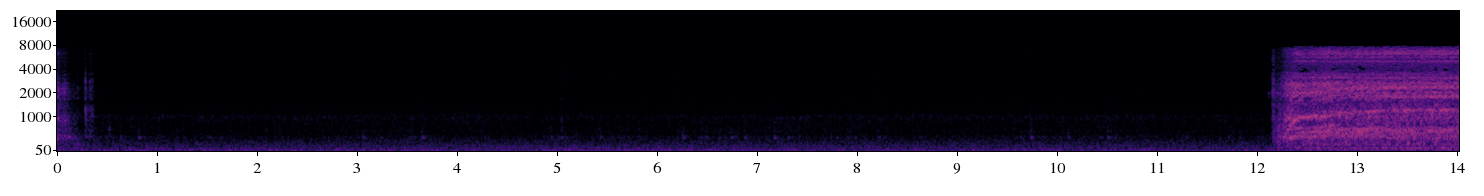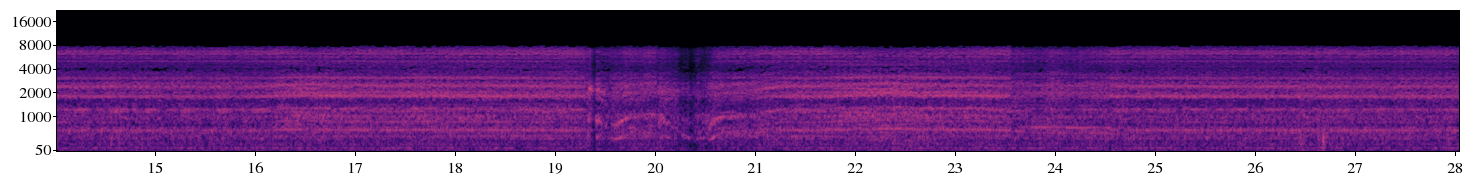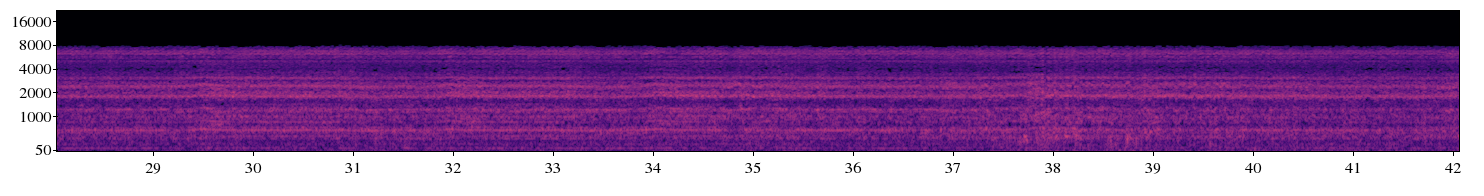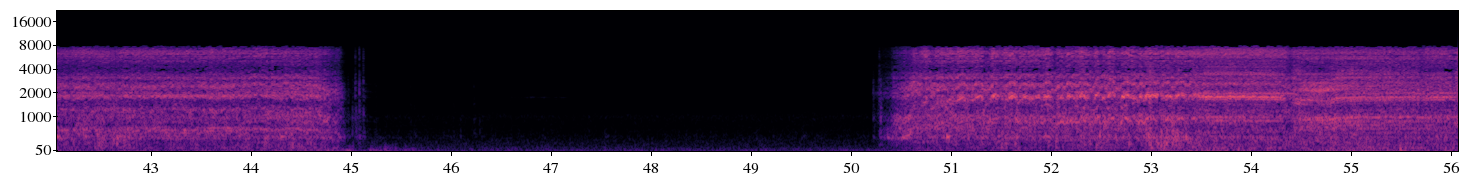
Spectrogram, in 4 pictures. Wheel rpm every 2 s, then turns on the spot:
0, 0, 0, 0, 0, 30, 150, 160, 160, 110, 150, 160, 160, 160, 160, 160, 160, 160, 160, 160, 160, 160, 30, 0, 0, 170, 210, 220.
none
